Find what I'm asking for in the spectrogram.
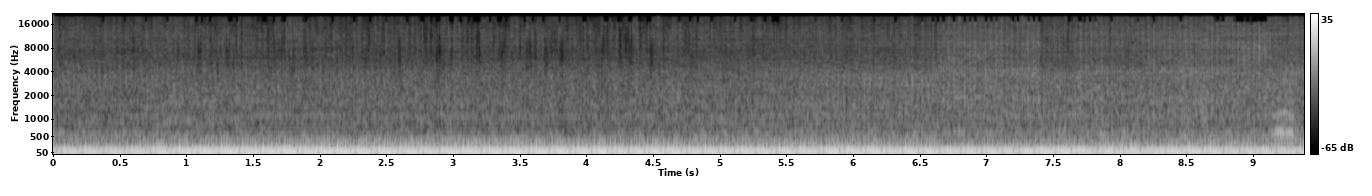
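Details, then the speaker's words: Suzuki Carry that failed its MOT on exhaust emissions, heard from underneath: steady low idle drone with rough puffing from a hole in the exhaust pipe; exhaust leak blowing, likely the cause of the emissions fail. "not sure whether you can hear that or not it does sound like there's something blowing"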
